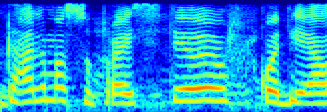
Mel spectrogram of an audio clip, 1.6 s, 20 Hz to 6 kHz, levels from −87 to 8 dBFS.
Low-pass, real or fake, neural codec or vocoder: 5.4 kHz; fake; codec, 16 kHz, 4 kbps, X-Codec, HuBERT features, trained on balanced general audio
